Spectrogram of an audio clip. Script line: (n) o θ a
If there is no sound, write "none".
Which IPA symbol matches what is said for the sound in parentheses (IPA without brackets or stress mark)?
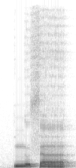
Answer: n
